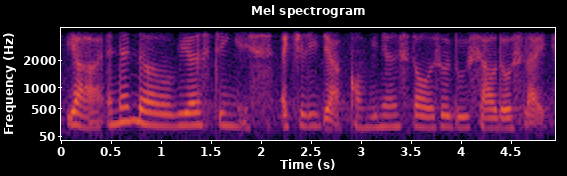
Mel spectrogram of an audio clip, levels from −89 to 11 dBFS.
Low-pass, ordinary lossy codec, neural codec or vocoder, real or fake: 3.6 kHz; none; none; real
